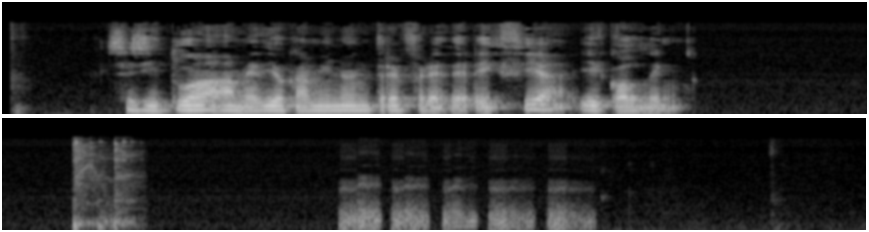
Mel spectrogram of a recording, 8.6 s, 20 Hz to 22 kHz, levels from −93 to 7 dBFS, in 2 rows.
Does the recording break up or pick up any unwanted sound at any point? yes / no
yes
